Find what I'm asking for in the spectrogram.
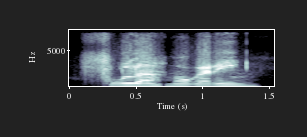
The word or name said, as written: Fula Mogarim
